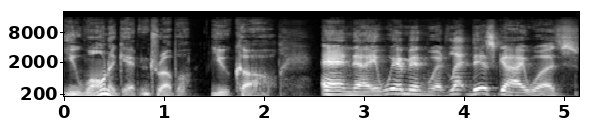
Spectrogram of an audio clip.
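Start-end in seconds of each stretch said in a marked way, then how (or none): 0.0-2.2 put-on Mississippi accent, lower and quieter. Retelling a pickup line a father-in-law used, imitating a Mississippi drawl. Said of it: "he was a big Mississippi boy".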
